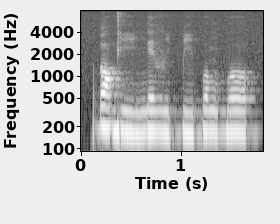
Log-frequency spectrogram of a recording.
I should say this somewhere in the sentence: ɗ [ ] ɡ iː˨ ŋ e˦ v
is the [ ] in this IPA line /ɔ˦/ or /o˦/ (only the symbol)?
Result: ɔ˦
